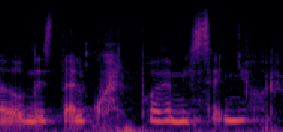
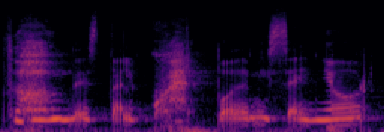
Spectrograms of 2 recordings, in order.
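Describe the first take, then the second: First: A hushed, grieving whisper; whispered lament of Mary; whispered plea. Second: Rising, pleading grief; mild mourning cry; voiced lament. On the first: Acted. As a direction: whisper it like a weeping woman. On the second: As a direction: say it aloud now, searching. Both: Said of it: "Lloraba, hermanos".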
